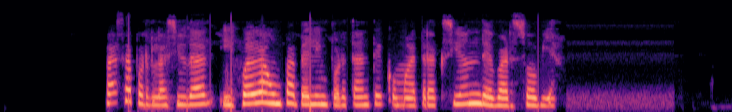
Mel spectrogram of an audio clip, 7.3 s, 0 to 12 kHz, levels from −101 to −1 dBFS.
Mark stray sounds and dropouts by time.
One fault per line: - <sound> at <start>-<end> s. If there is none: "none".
none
